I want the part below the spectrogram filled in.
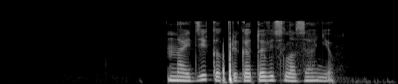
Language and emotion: Russian, neutral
